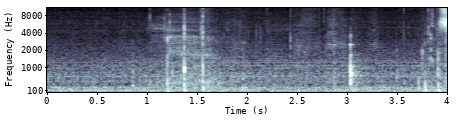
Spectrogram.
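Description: Quiet room with a few faint, light taps and knocks of kitchen work: a small cluster about a second in and a single tap near three seconds.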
